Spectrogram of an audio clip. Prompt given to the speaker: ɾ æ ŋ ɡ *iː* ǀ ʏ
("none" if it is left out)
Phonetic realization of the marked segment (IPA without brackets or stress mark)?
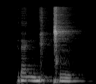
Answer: i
